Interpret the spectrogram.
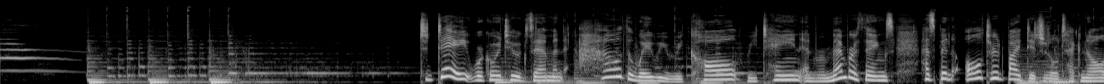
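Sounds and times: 
cat meowing: 0.0s - 0.9s
speech: 4.2s - 11.0s.

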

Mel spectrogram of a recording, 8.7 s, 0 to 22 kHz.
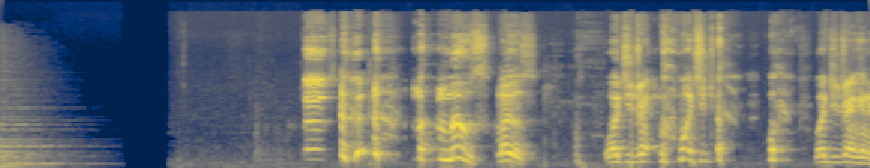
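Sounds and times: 
throat clearing from a parched throat: 3.0s - 4.4s, 7.2s - 8.1s
dry harsh coughing from a parched throat: 3.0s - 4.6s, 6.6s - 8.1s
speech: 4.5s - 5.4s, 6.0s - 8.6s.

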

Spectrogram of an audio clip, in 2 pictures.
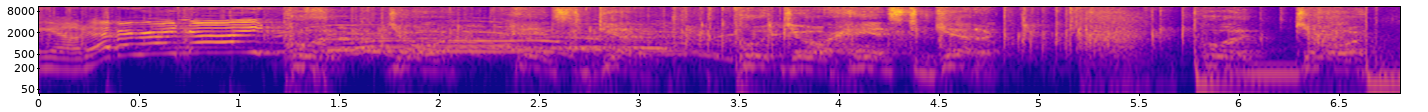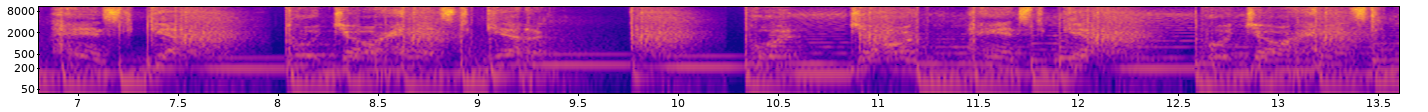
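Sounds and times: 
speech: 0.0s - 0.6s, 2.6s - 5.0s, 5.8s - 10.7s, 11.7s - 13.6s
live show audience applause: 0.0s - 5.8s
upbeat music: 0.0s - 13.6s.

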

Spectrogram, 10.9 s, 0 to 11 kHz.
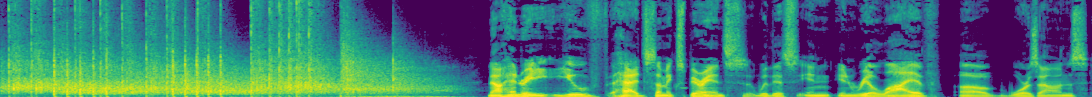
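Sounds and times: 
automatic gunfire from armed men in a combat video game: 0.0s - 4.3s
speech: 4.9s - 10.9s.

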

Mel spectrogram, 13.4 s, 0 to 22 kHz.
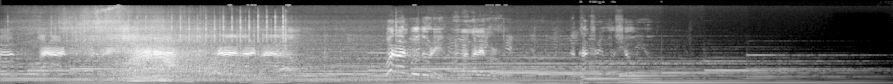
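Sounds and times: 
voices murmuring: 0.0s - 9.9s
ute engine revving with turbo whoosh accelerating past: 0.2s - 7.4s.

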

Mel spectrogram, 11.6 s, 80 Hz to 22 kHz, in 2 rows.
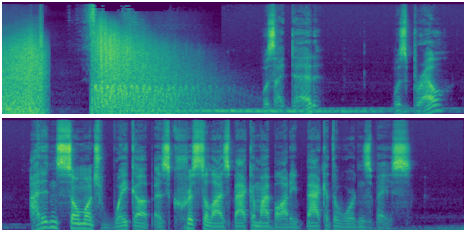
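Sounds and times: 
explosion, blinding burst of energy through a room: 1.1s - 6.1s
speech: 3.3s - 4.2s, 4.9s - 5.6s, 6.2s - 11.0s.

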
